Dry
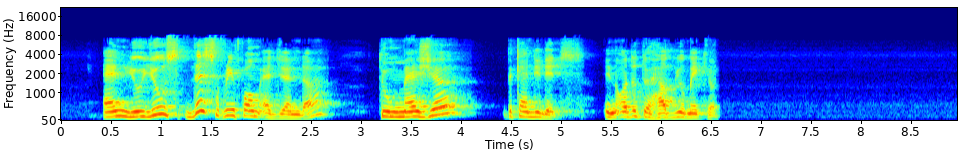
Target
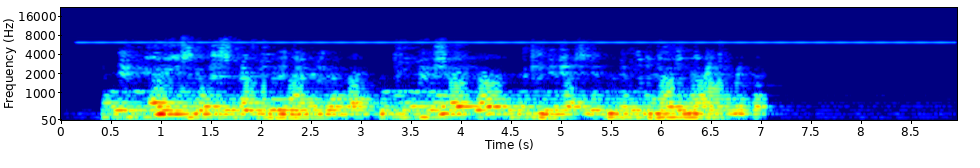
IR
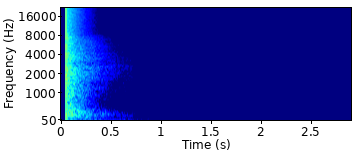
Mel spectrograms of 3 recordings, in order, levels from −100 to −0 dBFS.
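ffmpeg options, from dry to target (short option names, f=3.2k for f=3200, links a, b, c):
-filter_complex "[0:a]bandreject=f=62.8:t=h:w=4,bandreject=f=125.6:t=h:w=4,bandreject=f=188.4:t=h:w=4,bandreject=f=251.2:t=h:w=4,bandreject=f=314:t=h:w=4,bandreject=f=376.8:t=h:w=4,bandreject=f=439.6:t=h:w=4,aeval=exprs='val(0)+0.00501*sin(2*PI*6200*n/s)':c=same,tiltshelf=f=640:g=10,acrossover=split=360|1600[a][b][c];[c]adelay=150[d];[b]adelay=460[e];[a][e][d]amix=inputs=3:normalize=0,asplit=2[f][g];[1:a]atrim=start_sample=2205,afade=t=out:st=0.39:d=0.01,atrim=end_sample=17640[h];[g][h]afir=irnorm=-1:irlink=0,volume=-5dB[i];[f][i]amix=inputs=2:normalize=0,tremolo=f=5:d=0.3,afwtdn=0.0447,adynamicequalizer=threshold=0.0398:dfrequency=200:dqfactor=0.7:tfrequency=200:tqfactor=0.7:attack=5:release=100:ratio=0.375:range=2:mode=cutabove:tftype=bell,afftfilt=real='re*2.45*eq(mod(b,6),0)':imag='im*2.45*eq(mod(b,6),0)':win_size=2048:overlap=0.75"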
